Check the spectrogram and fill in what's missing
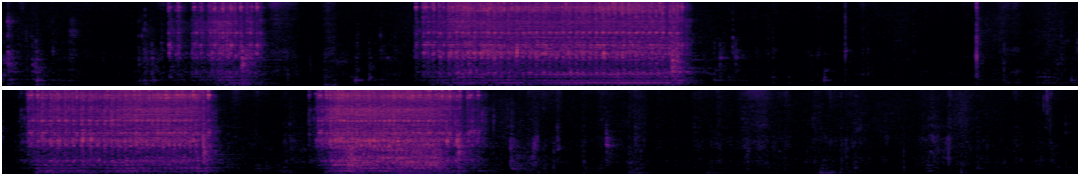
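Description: Sewing machine stitching thread piping onto the lining of a square-neck blouse, running in three loud sustained bursts separated by quieter handling and pauses.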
